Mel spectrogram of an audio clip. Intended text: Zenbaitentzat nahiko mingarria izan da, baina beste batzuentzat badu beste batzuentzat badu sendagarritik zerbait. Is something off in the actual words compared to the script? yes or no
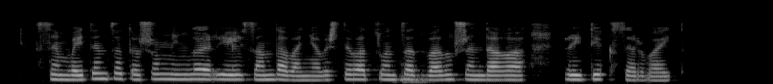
yes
